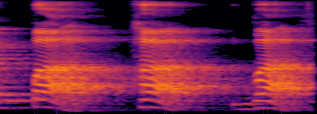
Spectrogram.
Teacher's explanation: और फिर हम देखेंगे कि पा, तो जब हम बोलेंगे पा फा बा, तो यहाँ पे देखिए कि हमारे दोनों ओठ एक दूसरे से मिल रहे हैं। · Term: ओष्ठ ध्वनियां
